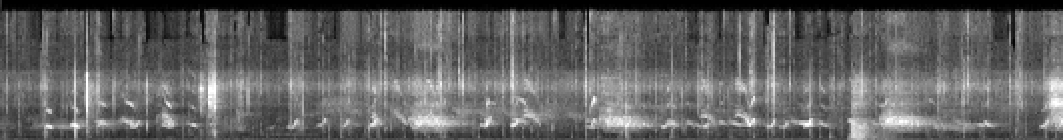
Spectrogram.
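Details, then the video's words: Poultry chicks thirsty for water, giving a steady stream of high, thin, downward peeps from many birds at once, with low background hum and occasional soft knocks. "Murgi chicks Chirping sounds with thirst for drink water"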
